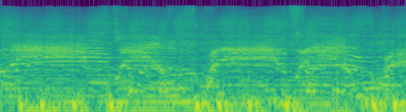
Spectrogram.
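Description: Loud rock song played by a full band, with shouted vocal phrases about a second long over a dense, steady backing.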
